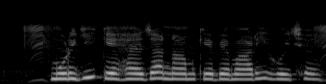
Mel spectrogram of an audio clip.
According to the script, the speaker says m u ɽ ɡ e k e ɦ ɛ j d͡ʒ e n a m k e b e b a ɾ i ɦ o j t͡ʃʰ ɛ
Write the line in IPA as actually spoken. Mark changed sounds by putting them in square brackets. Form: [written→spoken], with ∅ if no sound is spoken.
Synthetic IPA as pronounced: m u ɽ ɡ [e→i] k e ɦ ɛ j d͡ʒ [e→a] n a m k e b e [b→m] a ɾ i ɦ o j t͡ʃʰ ɛ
